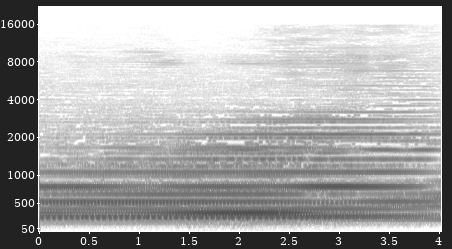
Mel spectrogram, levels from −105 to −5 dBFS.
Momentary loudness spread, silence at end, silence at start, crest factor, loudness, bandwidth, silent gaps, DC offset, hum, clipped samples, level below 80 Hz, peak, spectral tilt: 6 LU; 0 s; 0 s; 12 dB; -41 LUFS; 15.5 kHz; none; under 0.1%; none; under 0.1%; under -90 dBFS; -28 dBFS; -5 dB/octave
